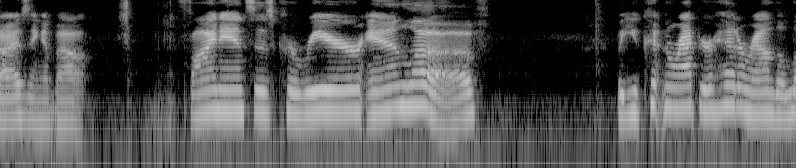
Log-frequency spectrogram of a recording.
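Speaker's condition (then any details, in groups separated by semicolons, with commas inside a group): No condition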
